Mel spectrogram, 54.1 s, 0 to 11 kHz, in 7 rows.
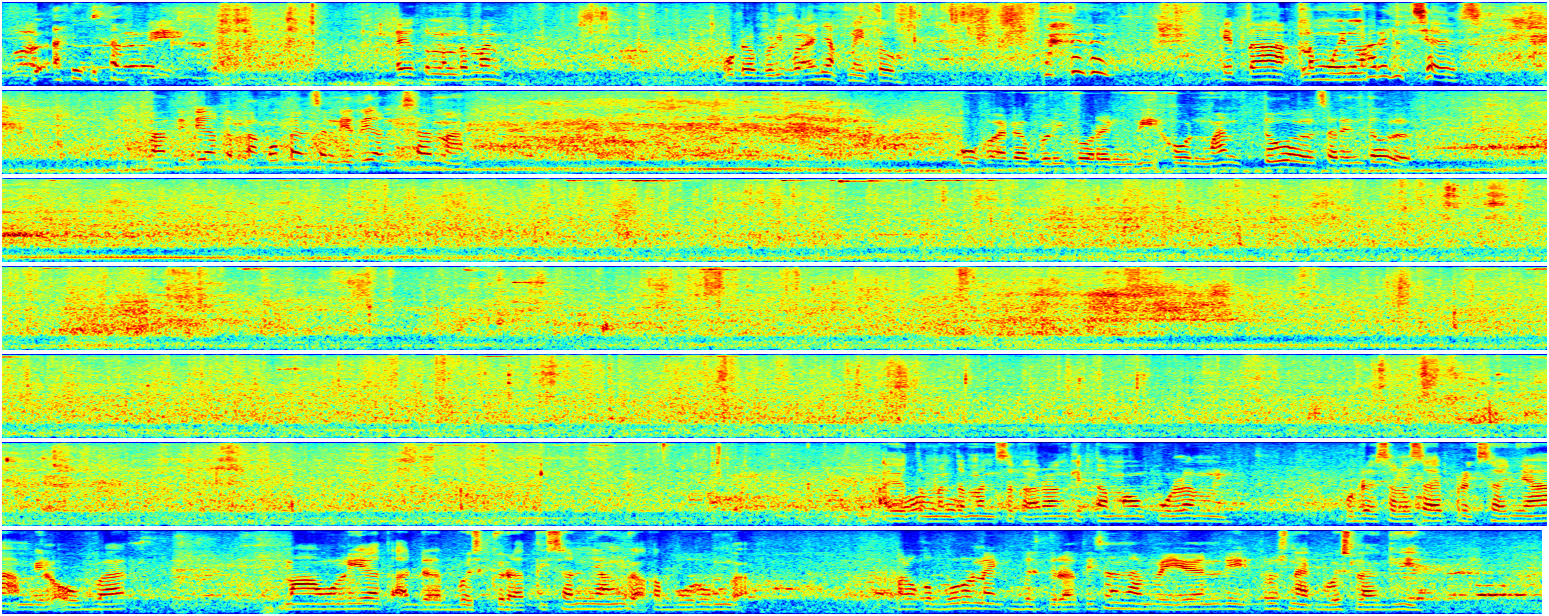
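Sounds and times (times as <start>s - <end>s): road traffic noise: 0.0s - 54.0s.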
